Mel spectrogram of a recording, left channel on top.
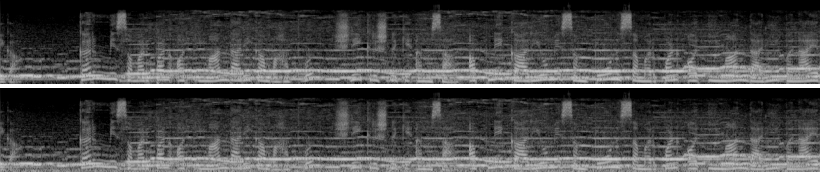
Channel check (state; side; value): noise; right; rumble, 16 dB below the sound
